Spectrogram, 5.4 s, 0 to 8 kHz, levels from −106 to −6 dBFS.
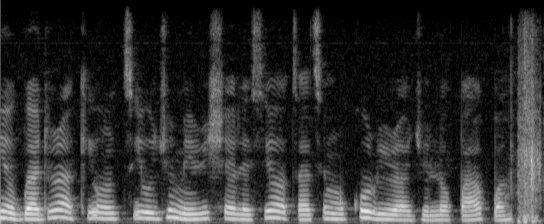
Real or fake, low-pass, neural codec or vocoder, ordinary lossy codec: real; none; none; none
